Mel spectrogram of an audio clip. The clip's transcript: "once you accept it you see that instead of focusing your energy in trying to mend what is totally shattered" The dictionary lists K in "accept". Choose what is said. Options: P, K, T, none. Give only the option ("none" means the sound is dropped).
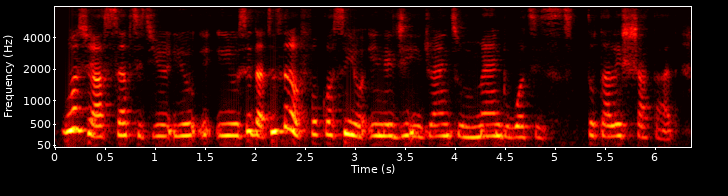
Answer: K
